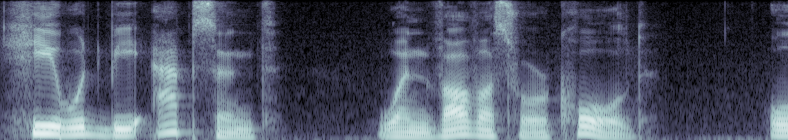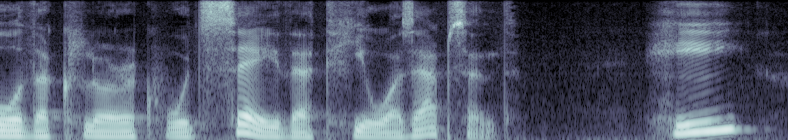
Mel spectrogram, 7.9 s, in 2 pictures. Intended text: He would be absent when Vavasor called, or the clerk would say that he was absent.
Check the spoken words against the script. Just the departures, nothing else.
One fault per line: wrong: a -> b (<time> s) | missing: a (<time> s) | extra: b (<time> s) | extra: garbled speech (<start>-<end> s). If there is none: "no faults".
extra: He (7.2 s)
